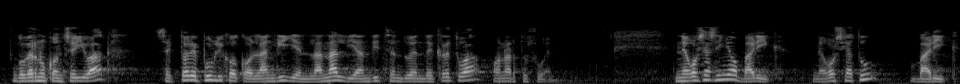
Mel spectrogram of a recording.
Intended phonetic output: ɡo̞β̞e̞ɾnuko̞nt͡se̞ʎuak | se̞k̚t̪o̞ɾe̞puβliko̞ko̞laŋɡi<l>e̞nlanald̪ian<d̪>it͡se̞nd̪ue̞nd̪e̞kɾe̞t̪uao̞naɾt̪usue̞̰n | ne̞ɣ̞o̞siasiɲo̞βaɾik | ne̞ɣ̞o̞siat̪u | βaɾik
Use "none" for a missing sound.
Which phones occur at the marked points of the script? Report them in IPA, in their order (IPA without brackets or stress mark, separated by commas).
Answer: ʎ, d̪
